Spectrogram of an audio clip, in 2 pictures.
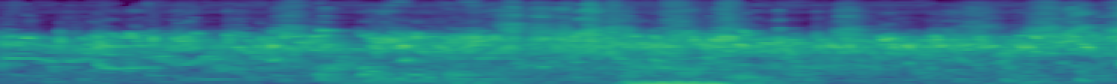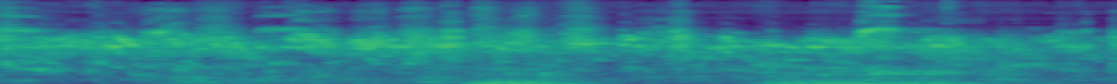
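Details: Budgerigar chicks call nonstop with rough, high squeaks and squawks, joined by three short low thumps from handling or movement.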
